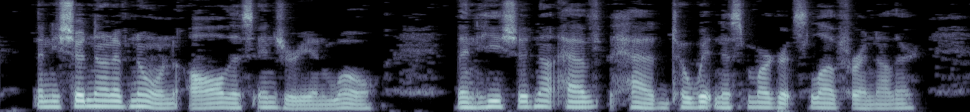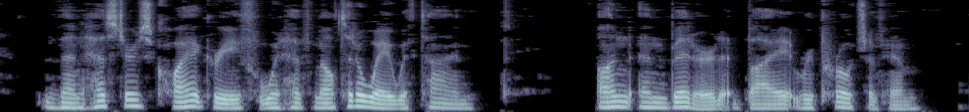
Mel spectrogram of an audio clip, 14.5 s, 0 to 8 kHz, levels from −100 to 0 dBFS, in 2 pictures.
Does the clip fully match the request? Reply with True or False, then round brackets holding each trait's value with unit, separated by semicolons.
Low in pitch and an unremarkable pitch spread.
True (125 Hz; 3.8 semitones)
